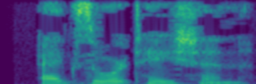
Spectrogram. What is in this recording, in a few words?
"Exhortation", English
